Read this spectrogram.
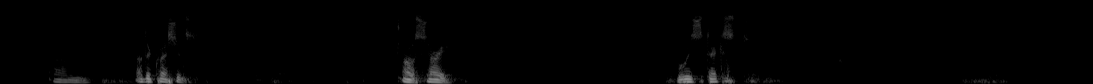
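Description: An older man speaks calmly in short bursts through a microphone and loudspeaker.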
